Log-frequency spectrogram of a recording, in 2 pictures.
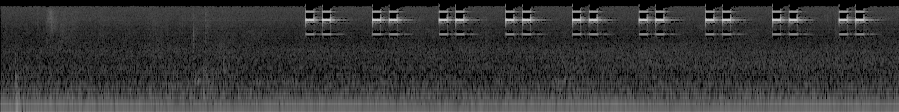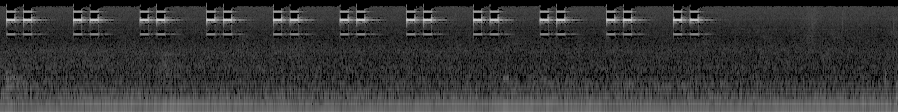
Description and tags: Alarma Reloj Casio
Alarm on a Casio Watch
Joaco CSP
Alarm, Reloj, Watch, Alarma, Casio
